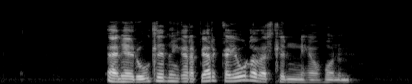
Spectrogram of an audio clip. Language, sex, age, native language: Icelandic, male, 20-29, Icelandic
